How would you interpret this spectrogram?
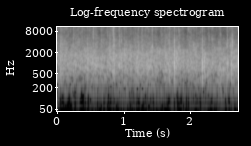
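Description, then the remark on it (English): A church audience applauds itself for its generosity, many hands blending into a dense, even crackle at moderate loudness, with a few sharper individual claps popping out now and then and no voices. “So why don't we give ourselves a big clap and tell ourselves we're going to”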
